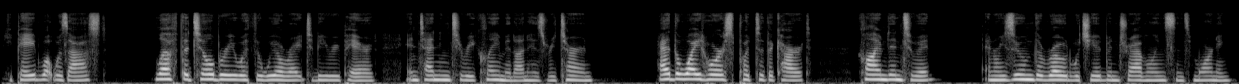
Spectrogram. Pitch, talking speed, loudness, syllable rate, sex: 205 Hz, 210 wpm, -19 LUFS, 6.3 syllables/s, female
